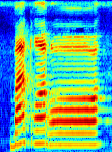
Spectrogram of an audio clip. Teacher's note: وقف بالابدال ہوا ہے، ہم اس کی ایک زبر خود ختم کریں گے، اس وجہ سے وقف بالابدال کہلائے گا.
